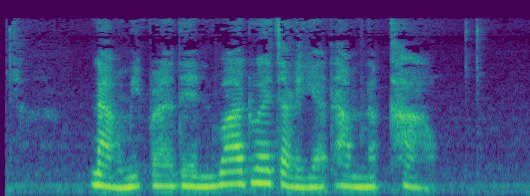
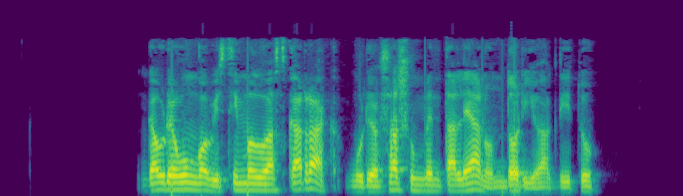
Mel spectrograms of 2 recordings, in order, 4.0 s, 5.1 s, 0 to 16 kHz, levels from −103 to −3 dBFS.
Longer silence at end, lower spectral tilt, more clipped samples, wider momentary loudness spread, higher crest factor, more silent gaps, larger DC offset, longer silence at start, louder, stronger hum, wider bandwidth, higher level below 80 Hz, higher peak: about the same, 0.7 s vs 0.7 s; about the same, -6.5 dB/octave vs -6 dB/octave; neither; about the same, 7 LU vs 9 LU; about the same, 18 dB vs 16 dB; neither; neither; second, 0.7 s vs 1.05 s; second, -23 LUFS vs -15 LUFS; neither; first, 11.5 kHz vs 7.8 kHz; second, -56 dBFS vs -50 dBFS; second, -6 dBFS vs 0 dBFS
